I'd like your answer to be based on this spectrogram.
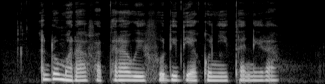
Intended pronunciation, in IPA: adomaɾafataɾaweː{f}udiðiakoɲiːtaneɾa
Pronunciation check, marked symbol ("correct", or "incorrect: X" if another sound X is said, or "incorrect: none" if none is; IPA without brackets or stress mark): correct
